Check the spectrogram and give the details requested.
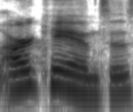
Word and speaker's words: Arkansas: No, Arkansas. That's how it's properly pronounced.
